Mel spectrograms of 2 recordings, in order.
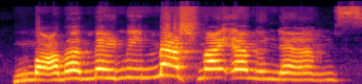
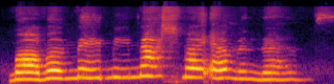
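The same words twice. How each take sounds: First: The voice sounds angry. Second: The voice sounds surprised. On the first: "I could also be really angry" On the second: "Or just like surprised"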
